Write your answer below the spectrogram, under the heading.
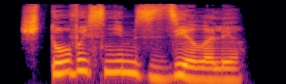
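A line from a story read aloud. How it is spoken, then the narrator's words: Strained, choked with rage. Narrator (Russian): Удалось мне выдавить из себя, несмотря на то, что горло у меня сдавило от ярости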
